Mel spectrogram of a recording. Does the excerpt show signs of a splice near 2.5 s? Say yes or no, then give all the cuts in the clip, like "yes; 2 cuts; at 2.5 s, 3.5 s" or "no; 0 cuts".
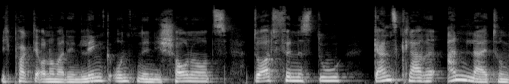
no; 0 cuts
